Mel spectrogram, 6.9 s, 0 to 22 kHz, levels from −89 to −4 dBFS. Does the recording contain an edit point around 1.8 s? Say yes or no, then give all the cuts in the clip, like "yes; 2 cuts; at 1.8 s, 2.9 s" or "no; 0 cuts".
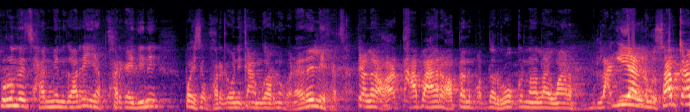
no; 1 cut; at 3.5 s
